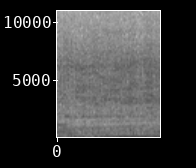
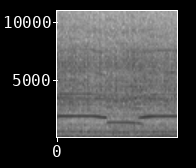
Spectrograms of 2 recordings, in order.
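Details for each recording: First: Petrol engine idling smoothly with a steady low hum, no whistling or hissing, after fixing a very loud vacuum leak; all better. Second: gnarly vacuum leak. !!super loud!! watch your ears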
